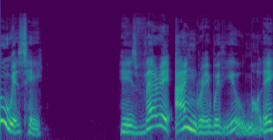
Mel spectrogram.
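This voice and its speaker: A growling, put-on character voice that sounds female comes at a middle pitch and a fairly slow pace. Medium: read story. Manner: fussy, talkative.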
